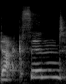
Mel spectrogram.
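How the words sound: The word is said with an English pronunciation. "if you want to put a bit of an English accent on it, you can say Dachshund"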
